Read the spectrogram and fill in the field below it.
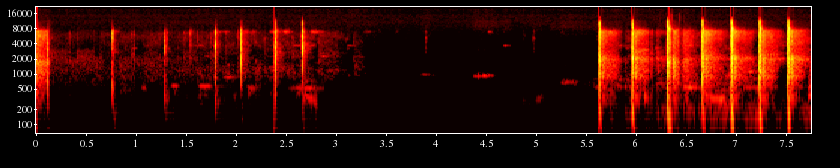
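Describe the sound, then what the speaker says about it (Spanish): A few people clapping in church, first a handful of sparse single claps, then a pause, then a run of regular, louder rhythmic claps close by. "démosle un aplauso al Señor Todopoderoso"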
